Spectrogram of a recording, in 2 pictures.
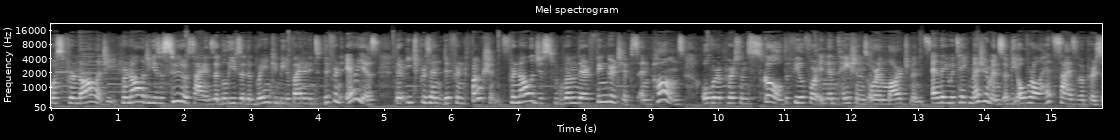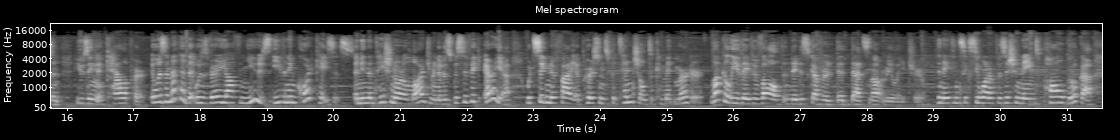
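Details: Adult woman speaking; normal speech.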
